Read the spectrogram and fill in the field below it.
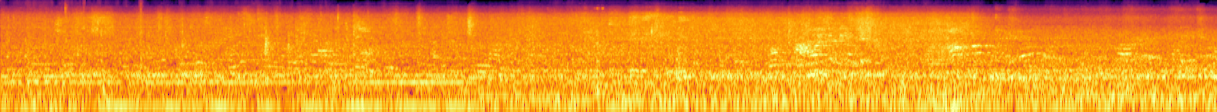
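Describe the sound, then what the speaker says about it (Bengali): Riding a fully air-conditioned metro train toward Kochi: a steady, loud low rumble and hum of the carriage runs throughout, with people talking over it. "full AC metro"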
